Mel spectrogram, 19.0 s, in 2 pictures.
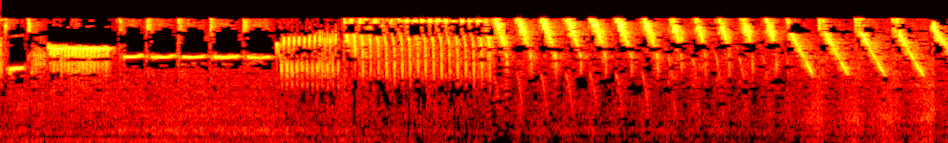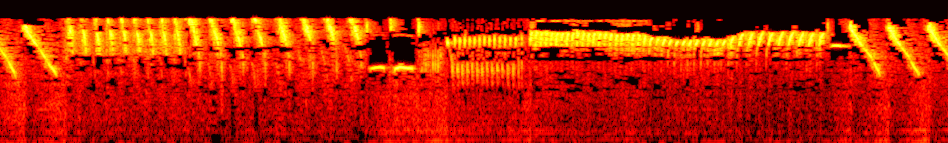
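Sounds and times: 
canary-type buzzy trill: 0.0 - 18.9.

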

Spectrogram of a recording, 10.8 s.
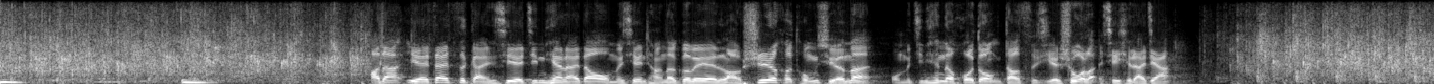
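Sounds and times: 
audience applause after a health lecture: 0.0 - 3.1, 9.1 - 10.7
speech: 1.4 - 1.7, 2.8 - 9.4.

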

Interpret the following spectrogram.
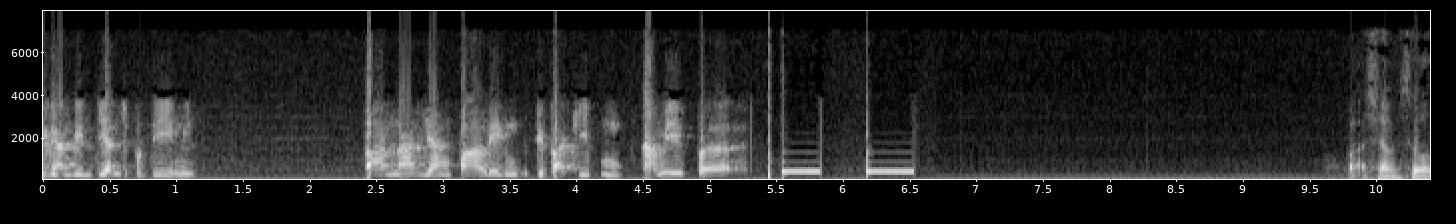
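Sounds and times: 
speech: 0.1 - 1.2, 2.5 - 5.4, 9.8 - 10.3
busy tone after a phone-in caller's line disconnects: 5.5 - 6.6.

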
